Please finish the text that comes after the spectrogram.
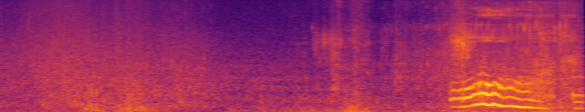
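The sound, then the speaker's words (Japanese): Ocean waves wash steadily under a constant rush of wind at sea, with a louder surge midway and a brief wavering tonal sound rising over the noise near the end. “こんな海面高かったっけ。船引っ張り出した方が楽だったかな。”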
